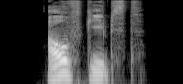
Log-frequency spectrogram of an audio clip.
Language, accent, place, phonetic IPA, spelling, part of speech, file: German, Germany, Berlin, [ˈaʊ̯fˌɡiːpst], aufgibst, verb, De-aufgibst.ogg
- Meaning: second-person singular dependent present of aufgeben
